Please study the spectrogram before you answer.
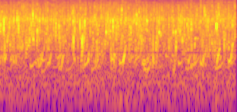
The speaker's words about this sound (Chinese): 这里是气泡池，具有缓解疲劳、增强精力的作用。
